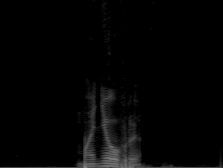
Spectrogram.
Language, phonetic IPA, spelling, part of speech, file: Russian, [mɐˈnʲɵvrɨ], манёвры, noun, Ru-манёвры.ogg
- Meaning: nominative/accusative plural of манёвр (manjóvr)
